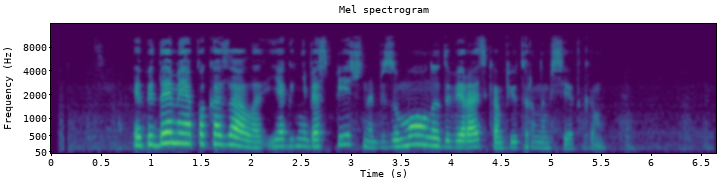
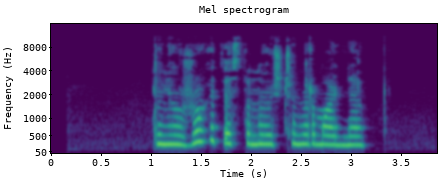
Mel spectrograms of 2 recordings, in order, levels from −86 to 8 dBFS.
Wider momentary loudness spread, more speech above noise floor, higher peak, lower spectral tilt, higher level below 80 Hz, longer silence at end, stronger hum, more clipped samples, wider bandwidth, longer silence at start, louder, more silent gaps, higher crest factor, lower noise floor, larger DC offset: first, 17 LU vs 6 LU; second, 37 dB vs 46 dB; first, -2 dBFS vs -6 dBFS; about the same, -4.5 dB/octave vs -3.5 dB/octave; about the same, -76 dBFS vs -78 dBFS; first, 1.15 s vs 0.7 s; neither; neither; about the same, 11 kHz vs 10.5 kHz; second, 0.85 s vs 1 s; about the same, -23 LUFS vs -21 LUFS; neither; first, 22 dB vs 16 dB; second, -60 dBFS vs -66 dBFS; neither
